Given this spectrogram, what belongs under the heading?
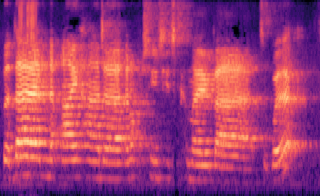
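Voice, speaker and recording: Speaking from a charity office with volunteer lockers, a woman from Manchester, England, who founded the charity gives a conversational interview over video call. She is frank, chatty and laughs often, in a mid-range, fairly bright voice at normal speed. The room is echoey, with faint noise.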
